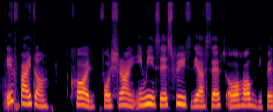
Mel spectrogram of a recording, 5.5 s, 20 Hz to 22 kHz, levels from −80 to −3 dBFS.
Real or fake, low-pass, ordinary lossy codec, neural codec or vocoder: fake; none; none; autoencoder, 48 kHz, 128 numbers a frame, DAC-VAE, trained on Japanese speech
